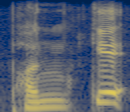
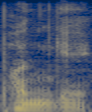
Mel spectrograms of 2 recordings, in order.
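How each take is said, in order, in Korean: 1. 두 번째 음절은 된소리로 시작해요. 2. 두 번째 음절은 예사소리로 시작해요. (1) "번개 아니고" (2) "된소리로 발음이 돼요? 안 됩니다"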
